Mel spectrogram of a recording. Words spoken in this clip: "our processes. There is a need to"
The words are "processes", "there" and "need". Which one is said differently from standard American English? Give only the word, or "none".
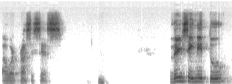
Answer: processes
